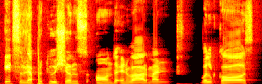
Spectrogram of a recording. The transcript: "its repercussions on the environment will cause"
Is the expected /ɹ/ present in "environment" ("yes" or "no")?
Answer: no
